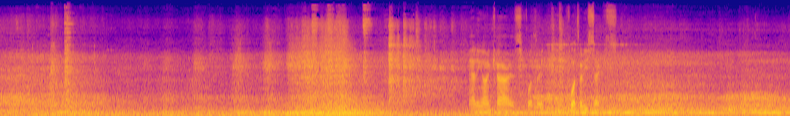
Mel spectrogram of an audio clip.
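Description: Freight cars roll slowly past on steel rails.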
